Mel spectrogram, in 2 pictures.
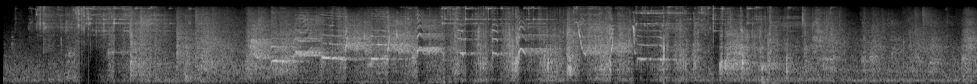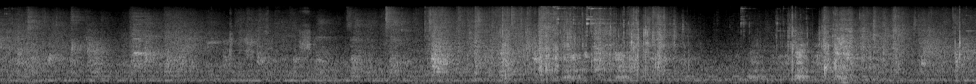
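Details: Energetic Bull Terrier playing at home, giving high squeaky whines and yelps in bursts over constant scuffling, rustling and thumping play noise indoors.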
